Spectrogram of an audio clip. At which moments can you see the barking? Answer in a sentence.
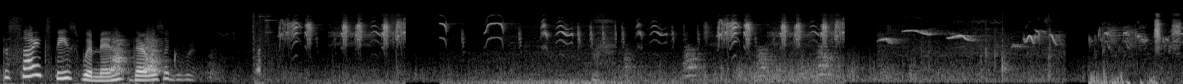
You can hear the barking from 0.6 to 2.6 s and from 6.2 to 8.4 s.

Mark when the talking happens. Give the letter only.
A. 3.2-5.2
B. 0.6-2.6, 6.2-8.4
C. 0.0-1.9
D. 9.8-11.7
C.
